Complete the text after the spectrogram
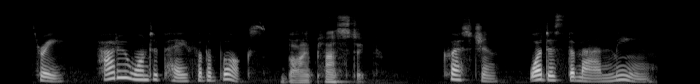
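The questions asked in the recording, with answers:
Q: What does the man mean?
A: He will pay by credit card.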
